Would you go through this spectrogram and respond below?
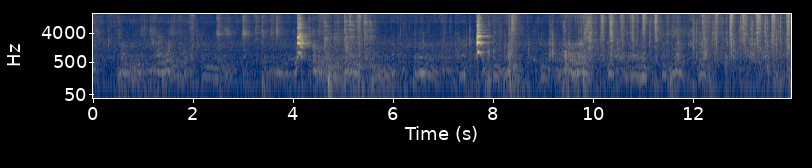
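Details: Cavalier King Charles Spaniel puppies raised in a home puppy pen give two sharp, high yipping barks about four seconds apart, heard over steady human talking and soft indoor rustling.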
